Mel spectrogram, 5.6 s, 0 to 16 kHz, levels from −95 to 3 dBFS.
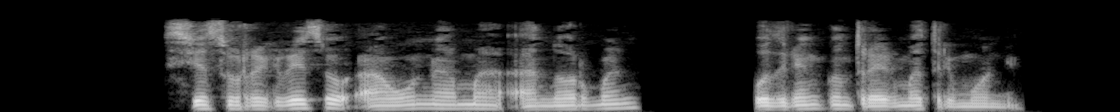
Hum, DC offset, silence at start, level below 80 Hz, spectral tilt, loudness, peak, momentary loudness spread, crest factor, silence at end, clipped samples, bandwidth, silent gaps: none; under 0.1%; 0.85 s; -56 dBFS; -5.5 dB/octave; -18 LUFS; -2 dBFS; 9 LU; 16 dB; 0.5 s; under 0.1%; 8.2 kHz; 3.27-3.77 s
